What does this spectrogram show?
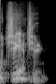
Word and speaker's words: Qingqing: I should get the pronunciation of your name correct. Chingchi. Yep. Oh, Ching Ching.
